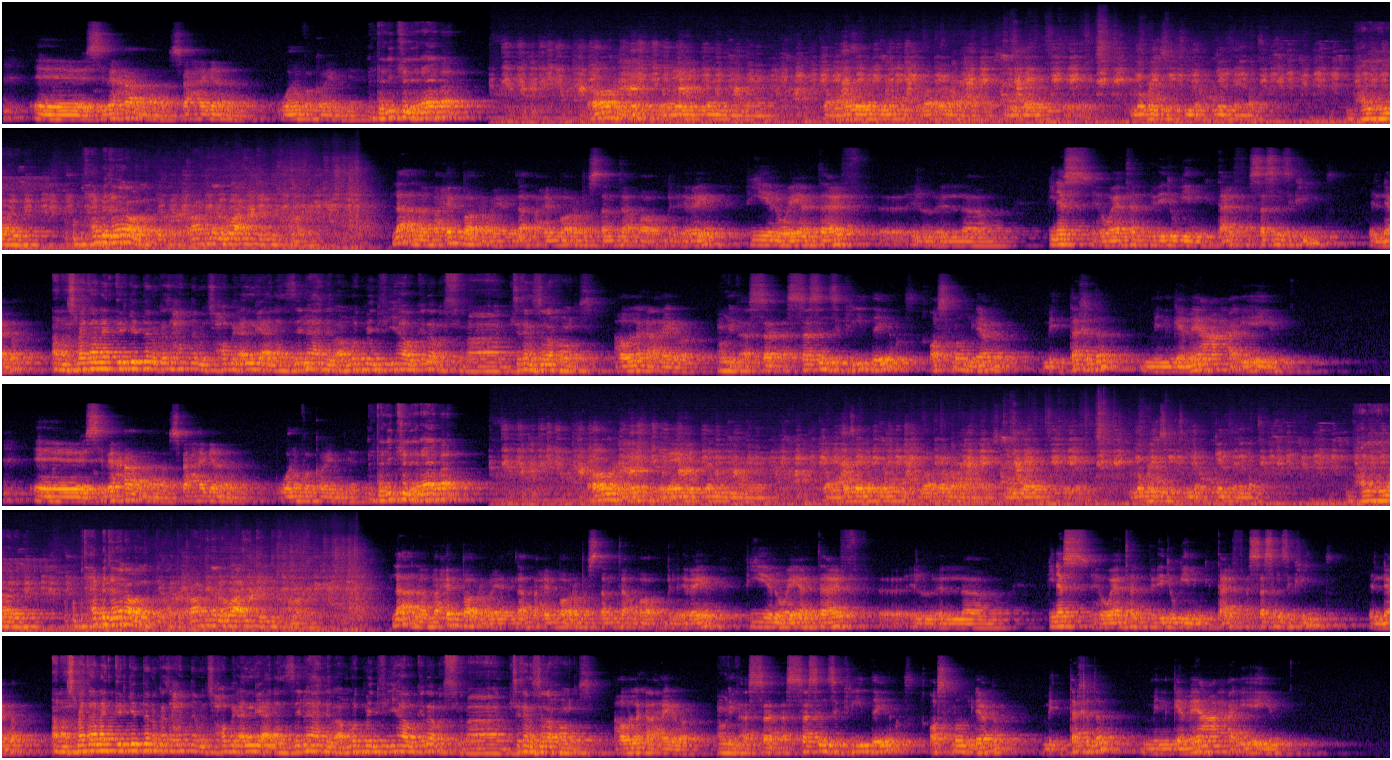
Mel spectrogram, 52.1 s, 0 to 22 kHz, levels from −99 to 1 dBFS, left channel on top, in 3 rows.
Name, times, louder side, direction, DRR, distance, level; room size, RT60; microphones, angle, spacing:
voice 1, 0.4-3.0 3.4-4.5 7.3-9.5 10.2-13.6 14.1-15.7 22.2-26.2 26.7-28.0 28.3-29.7 30.4-33.8 34.4-34.9 38.4-38.6 42.3-43.3 43.8-45.8 46.3-47.2 47.7-48.5 48.9-50.6, right 1 dB, 60° right, 1 dB, 4.7 m, -30 dB
voice 2, 4.6-5.7 16.8-17.7 18.2-21.2 35.3-42.0 43.6-43.9, right 1 dB, 40° right, 0 dB, 2.9 m, -27 dB
Fowl, 6.1-21.8, equal, 15° right, 5.7 m, -38 dB
26.5 x 10.0 x 4.3 m, 1.2 s
head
